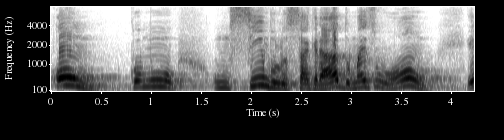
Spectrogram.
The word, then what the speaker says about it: Om: Este mantra é uma vocalização, então a pronúncia, né, do Om, pode-se dizer A1, mas é Om.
